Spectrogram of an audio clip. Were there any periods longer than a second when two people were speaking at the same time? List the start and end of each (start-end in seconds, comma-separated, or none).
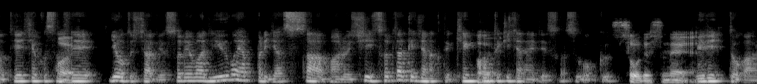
none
